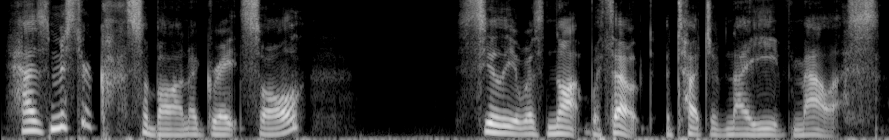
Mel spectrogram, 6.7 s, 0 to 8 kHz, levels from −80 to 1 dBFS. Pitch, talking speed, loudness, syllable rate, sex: 145 Hz, 135 wpm, -19 LUFS, 4.3 syllables/s, male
